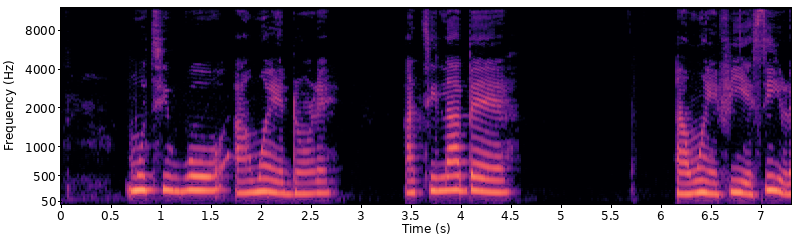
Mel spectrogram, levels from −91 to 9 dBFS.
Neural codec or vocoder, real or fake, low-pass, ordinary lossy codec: none; real; none; none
